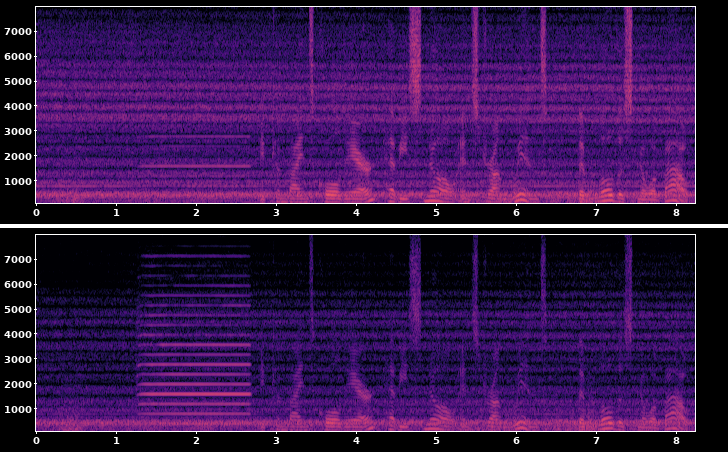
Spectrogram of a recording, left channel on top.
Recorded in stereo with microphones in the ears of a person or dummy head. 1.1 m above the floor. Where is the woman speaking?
65° left (ahead or behind).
